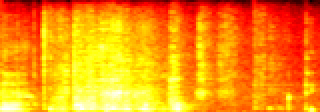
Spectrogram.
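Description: Rustling and light clicks from hands handling thin test-lead wires and a small plastic rocker switch. The rustling is loudest in the first second, then gives way to scattered faint ticks. The tester's buzzer is silent.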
